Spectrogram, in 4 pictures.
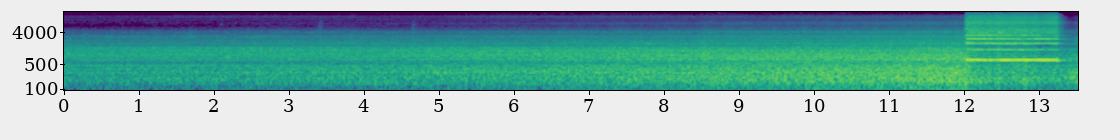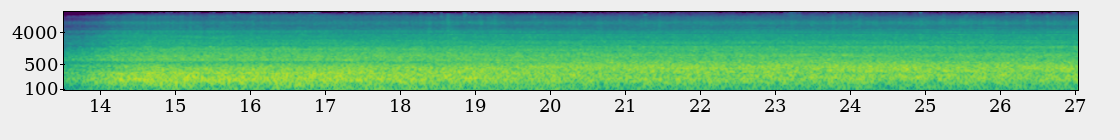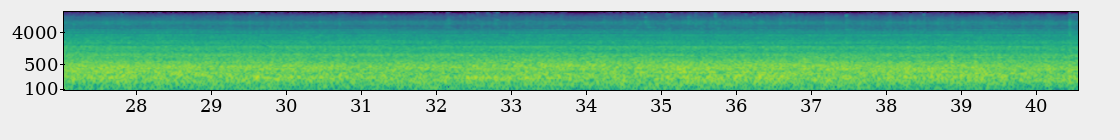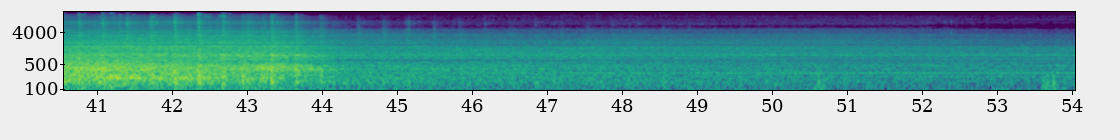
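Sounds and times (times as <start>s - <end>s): train wheels on rails: 0.0s - 54.0s
train horn blast: 12.0s - 13.5s.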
